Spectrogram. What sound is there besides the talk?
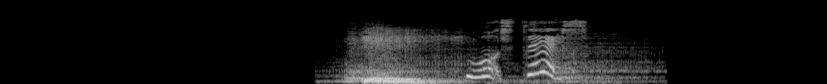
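tiger roaring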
